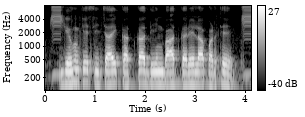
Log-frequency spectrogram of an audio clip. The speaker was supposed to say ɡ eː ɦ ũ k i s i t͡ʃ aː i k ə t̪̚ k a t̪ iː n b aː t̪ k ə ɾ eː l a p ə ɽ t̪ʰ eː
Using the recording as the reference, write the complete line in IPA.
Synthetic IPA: ɡ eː ɦ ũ k e s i t͡ʃ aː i k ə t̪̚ k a d̪ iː n b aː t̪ k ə ɾ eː l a p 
